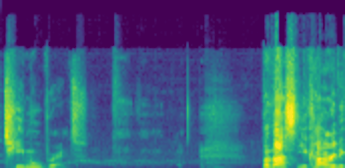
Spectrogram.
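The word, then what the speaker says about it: Temu: Timu is pronounced Timu, Brent.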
